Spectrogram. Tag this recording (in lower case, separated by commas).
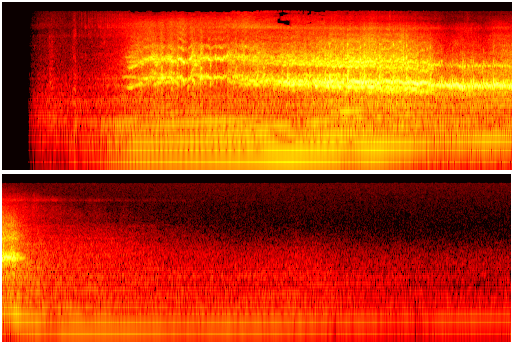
skidding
